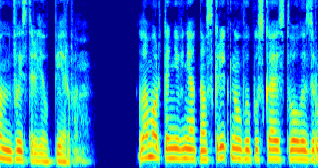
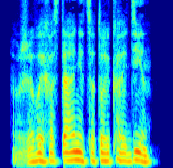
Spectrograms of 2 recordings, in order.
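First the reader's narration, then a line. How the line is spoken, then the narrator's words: Through gritted teeth. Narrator (Russian): процедил Рафаэль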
